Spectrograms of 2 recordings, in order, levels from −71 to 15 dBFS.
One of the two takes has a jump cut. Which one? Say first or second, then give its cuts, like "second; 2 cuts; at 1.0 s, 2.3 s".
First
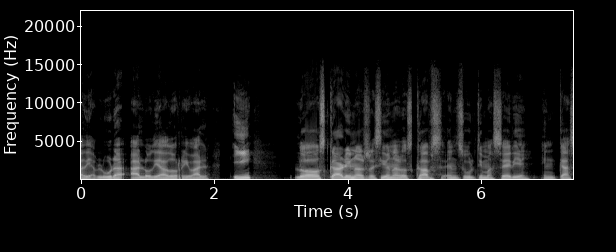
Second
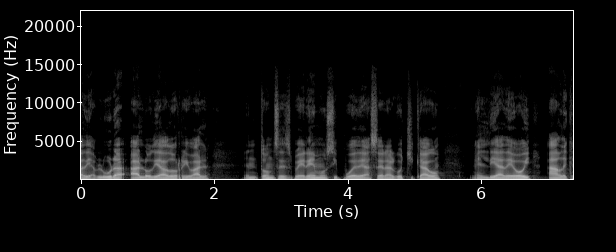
first; 1 cut; at 2.1 s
